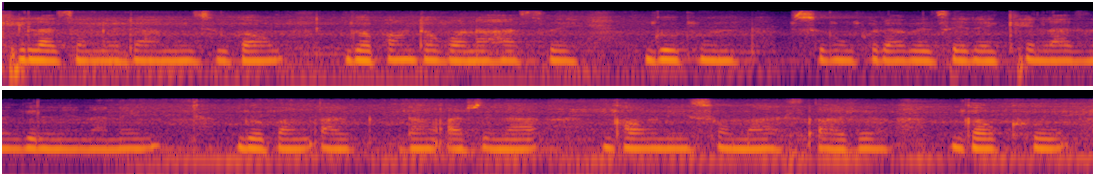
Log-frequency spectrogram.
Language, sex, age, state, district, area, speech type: Bodo, male, 18-30, Assam, Chirang, rural, spontaneous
